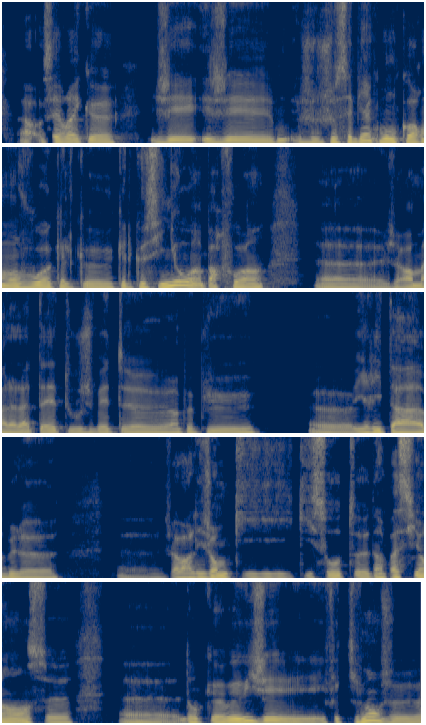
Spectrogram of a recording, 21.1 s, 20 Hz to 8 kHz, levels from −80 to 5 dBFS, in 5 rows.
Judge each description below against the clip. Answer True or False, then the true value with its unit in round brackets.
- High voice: False (105 Hz)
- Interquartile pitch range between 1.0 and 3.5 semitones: True (3.1 semitones)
